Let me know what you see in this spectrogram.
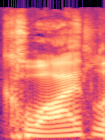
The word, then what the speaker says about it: Kawhi: Kawhi Leonard. – Kawhi Leonard. – Kawhi is spelled how? – Like K-A-W-H-I. – K-A-W-H. Oh, that's right. It's not Kawhi. – Yeah. Not K-A-U-I. – It's K-A-W-H-I.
